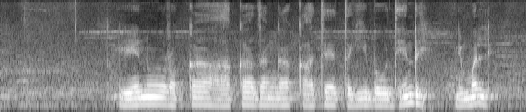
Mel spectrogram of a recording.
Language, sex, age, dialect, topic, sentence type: Kannada, male, 31-35, Dharwad Kannada, banking, question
